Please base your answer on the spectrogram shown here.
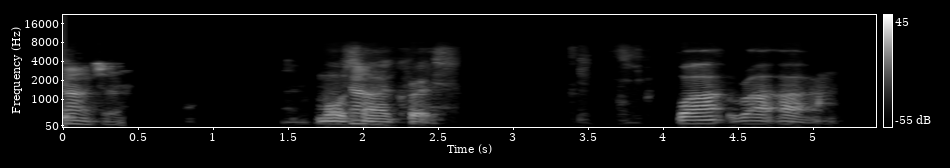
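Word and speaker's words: קרא: So how would you pronounce that in the Hebrew? Quara'a. It's lucky. I was looking at the wrong one. It's lucky. That's correct. Quara'a.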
